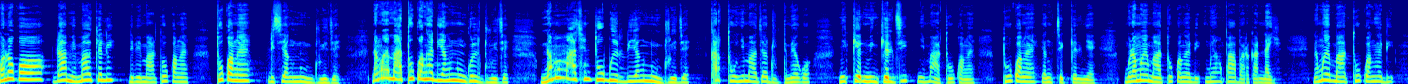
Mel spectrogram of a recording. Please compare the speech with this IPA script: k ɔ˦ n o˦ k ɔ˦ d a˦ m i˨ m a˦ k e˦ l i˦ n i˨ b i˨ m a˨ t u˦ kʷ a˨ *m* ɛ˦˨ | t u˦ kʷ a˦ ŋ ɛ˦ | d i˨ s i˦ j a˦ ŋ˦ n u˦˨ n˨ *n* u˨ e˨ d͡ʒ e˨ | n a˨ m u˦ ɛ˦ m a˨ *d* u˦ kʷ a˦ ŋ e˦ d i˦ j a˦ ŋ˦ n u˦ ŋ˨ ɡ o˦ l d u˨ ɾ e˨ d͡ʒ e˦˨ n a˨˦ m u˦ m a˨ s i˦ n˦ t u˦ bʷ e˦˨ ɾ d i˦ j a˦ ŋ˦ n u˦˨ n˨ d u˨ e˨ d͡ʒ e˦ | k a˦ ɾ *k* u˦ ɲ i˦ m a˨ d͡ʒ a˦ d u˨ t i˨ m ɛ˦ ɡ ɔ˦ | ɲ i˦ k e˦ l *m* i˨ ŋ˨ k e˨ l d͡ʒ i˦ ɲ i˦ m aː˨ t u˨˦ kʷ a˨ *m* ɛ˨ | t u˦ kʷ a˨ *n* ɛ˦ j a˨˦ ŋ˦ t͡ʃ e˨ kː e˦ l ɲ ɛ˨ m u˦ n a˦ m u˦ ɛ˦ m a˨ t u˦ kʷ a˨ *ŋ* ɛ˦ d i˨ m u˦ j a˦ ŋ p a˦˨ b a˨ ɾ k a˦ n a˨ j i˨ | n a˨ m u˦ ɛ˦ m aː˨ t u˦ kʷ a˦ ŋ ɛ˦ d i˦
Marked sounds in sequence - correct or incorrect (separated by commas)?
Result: incorrect, incorrect, incorrect, incorrect, correct, incorrect, incorrect, correct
